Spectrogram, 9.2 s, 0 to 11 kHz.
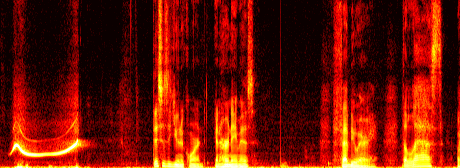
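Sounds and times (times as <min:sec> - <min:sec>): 
person whistling to call an animal: 0:00.2 - 0:01.8
speech: 0:03.1 - 0:05.2, 0:06.7 - 0:09.1.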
